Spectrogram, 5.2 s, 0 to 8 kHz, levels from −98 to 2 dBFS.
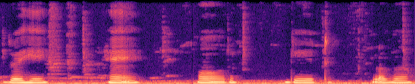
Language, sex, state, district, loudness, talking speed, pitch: Hindi, female, Bihar, Katihar, -13 LUFS, 60 wpm, 100 Hz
